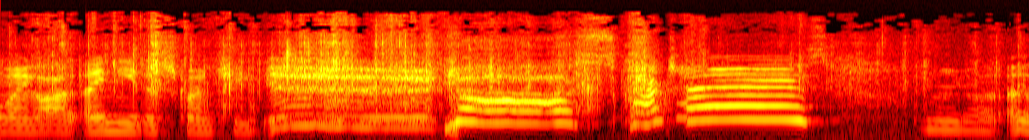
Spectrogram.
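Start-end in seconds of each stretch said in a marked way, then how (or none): 1.3-2.2 excited gasp. Real, not acted. Finds a scrunchie. 2.2-4.2 high, loud cheer of joy; excited shout. Real, not acted. Discovering scrunchies in a fan's gift, joyful high shout. Finds scrunchies she loves.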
